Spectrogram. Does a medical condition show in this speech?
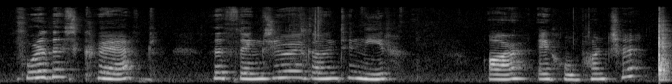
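Yes: cerebral palsy.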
